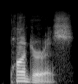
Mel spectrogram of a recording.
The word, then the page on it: ponderous: American English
